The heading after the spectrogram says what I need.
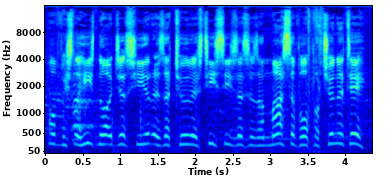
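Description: A man's voice: high voice, fairly even intonation, a little fast. A man giving coaching-style expert analysis during a live boxing fight. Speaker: boxing pundit. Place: ringside at an indoor boxing arena. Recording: loud arena crowd behind.

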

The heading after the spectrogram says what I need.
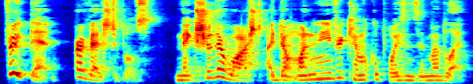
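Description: A woman voicing a fiery, defiant female fairy captain who shouts demands with sarcasm. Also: lowish voice, expressive, fast.

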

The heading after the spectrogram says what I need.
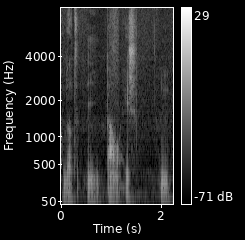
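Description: A man's voice: rumbling low, level tone, slow pace, creaky, a little mellow, a little hiss or hum. A man teaching a lesson, translating verse word by word and thinking aloud as he explains the grammar. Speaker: classics teacher.

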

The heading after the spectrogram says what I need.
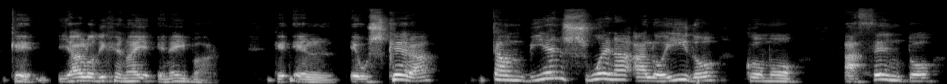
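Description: A man with a Hungarian accent, a native Hungarian speaker, explaining at length in an interview with many asides and checks on his listener. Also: sits high. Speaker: guest speaker.

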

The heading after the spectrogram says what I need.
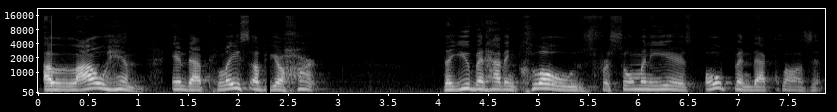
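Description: Man, preacher, high voice, emphatic repeated phrases, slightly muffled sound. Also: unhurried. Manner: animated storytelling, emphatic repetition. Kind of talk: sermon. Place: church sanctuary.

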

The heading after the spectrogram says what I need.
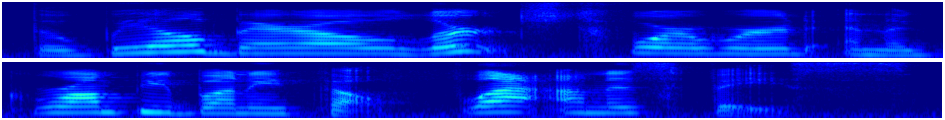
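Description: A woman teacher reading a children's picture book aloud with expressive narration. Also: high voice, unhurried. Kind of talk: storybook read-aloud.

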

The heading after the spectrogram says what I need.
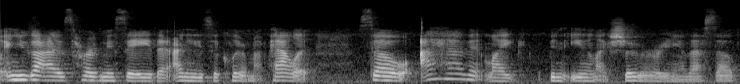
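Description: Filmed in a bright room at home, this casual grocery haul vlog features a US woman speaking slowly in a gravelly, lowish voice, addressing viewers directly with plenty of filler words. The recording is low quality, with a little hiss or hum.

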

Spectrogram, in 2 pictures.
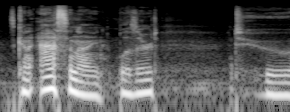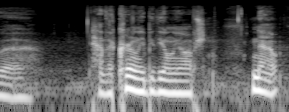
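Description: Over screen capture, a male gaming video host delivers casual news commentary while suffering a sore throat. His mid-pitched voice is very muted, hoarse and strained, at times slipping to a whisper as though almost lost, a little mellow, and moderately paced.

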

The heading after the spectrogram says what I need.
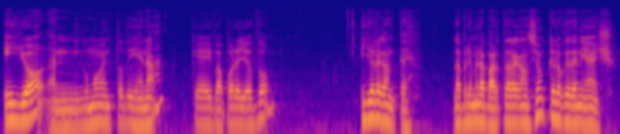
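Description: A young man with a Spanish accent from Spain is a guest in a casual interview. He tells his story in a relaxed way and uses Spanish slang. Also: medium pitch, fast talker, clear, resonant tone. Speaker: singer guest.

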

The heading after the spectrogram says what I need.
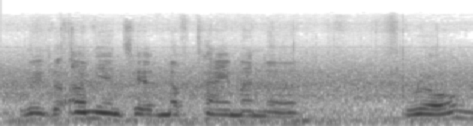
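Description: A man explaining each step as he cooks on an outdoor grill, in a relaxed, casual way. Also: mid-range voice, moderate pace. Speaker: home cook. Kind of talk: casual cooking demonstration. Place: outdoor grill in a city at dusk. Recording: outdoor street noise.

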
